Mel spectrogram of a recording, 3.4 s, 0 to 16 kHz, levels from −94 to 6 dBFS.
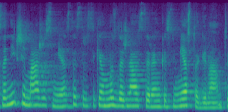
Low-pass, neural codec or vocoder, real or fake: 14.4 kHz; none; real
